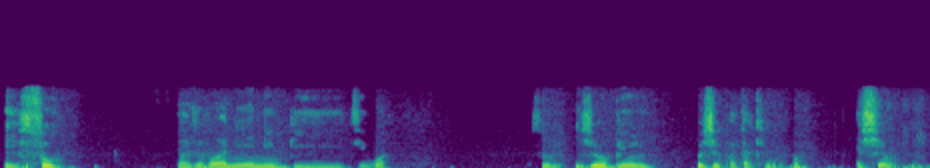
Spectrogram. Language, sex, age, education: Yoruba, female, 30-45, secondary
